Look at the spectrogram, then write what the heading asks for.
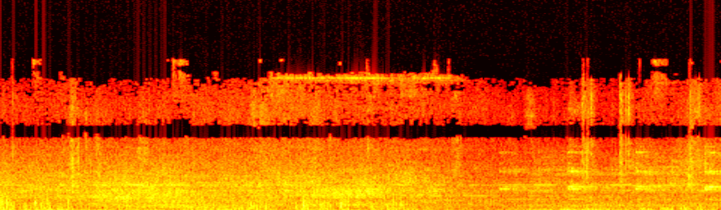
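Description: A train rolling past, its wheels clicking and knocking over the rail joints as the noise eases off. A thin, steady high squeal joins in near the end.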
